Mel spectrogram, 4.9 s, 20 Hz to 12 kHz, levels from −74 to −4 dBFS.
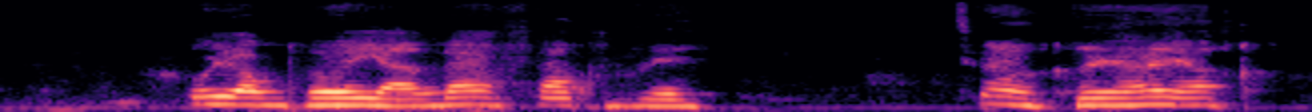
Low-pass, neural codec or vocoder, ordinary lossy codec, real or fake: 10.8 kHz; codec, 44.1 kHz, 2.6 kbps, DAC; AAC, 64 kbps; fake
